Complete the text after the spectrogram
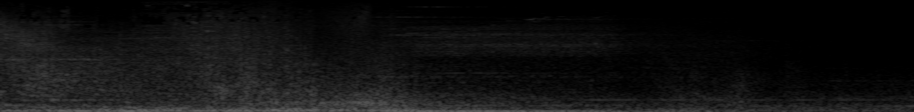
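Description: A game's base explodes with a loud, rumbling blast that slowly fades.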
